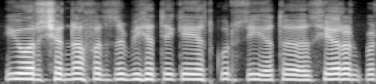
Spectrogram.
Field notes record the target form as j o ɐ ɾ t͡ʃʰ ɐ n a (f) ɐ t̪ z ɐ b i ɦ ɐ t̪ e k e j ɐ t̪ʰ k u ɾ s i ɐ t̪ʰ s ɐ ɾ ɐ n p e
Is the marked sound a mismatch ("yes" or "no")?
no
